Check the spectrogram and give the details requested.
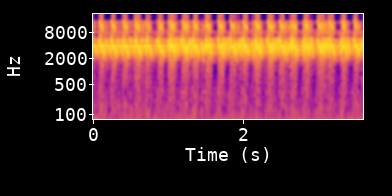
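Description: A Bar-winged prinia gives a loud, unbroken stream of high, sharp chirps, several each second, with other birds answering and joining in.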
